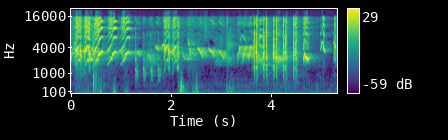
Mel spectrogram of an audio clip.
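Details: Black-winged myna (jalak putih) with a chattering tutoring song said to make other mynas panic: overlapping whistled loops and harsh buzzy phrases with scattered clicks, ending in a dense chatter and a clear whistle.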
